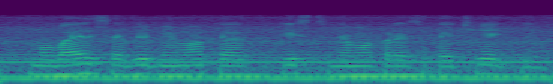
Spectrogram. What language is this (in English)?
Maithili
